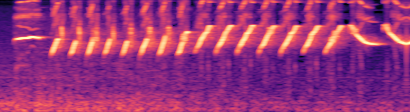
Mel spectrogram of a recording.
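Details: Canary song used as a pancingan (lure recording) to get a silent canary singing again: a fast series of rising chirps repeated about six per second, ending in longer descending whistled slurs.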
